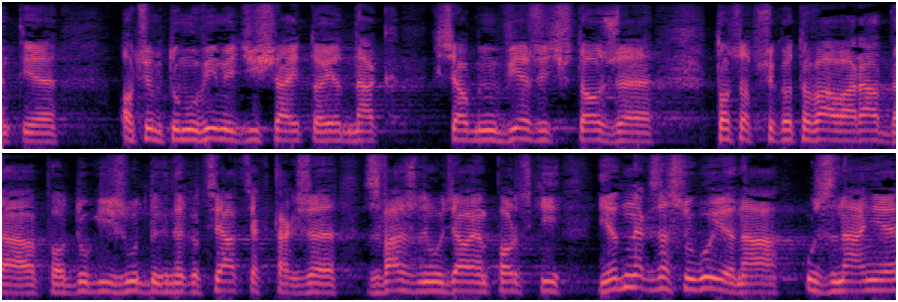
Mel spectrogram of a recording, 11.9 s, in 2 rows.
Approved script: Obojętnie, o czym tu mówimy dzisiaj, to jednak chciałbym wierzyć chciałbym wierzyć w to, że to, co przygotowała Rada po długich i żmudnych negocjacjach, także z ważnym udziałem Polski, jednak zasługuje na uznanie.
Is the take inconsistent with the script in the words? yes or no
yes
